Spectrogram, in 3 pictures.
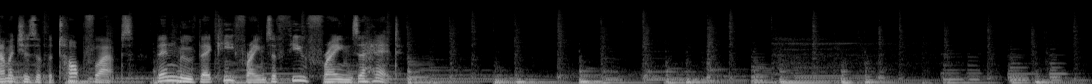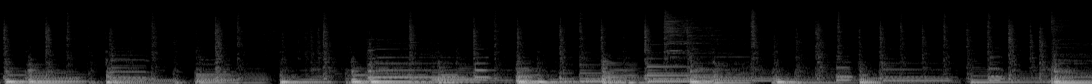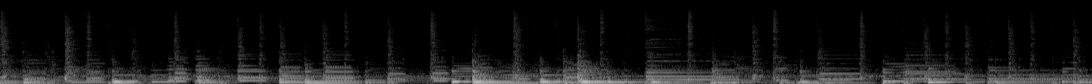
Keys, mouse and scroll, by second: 0.2-1.5 scroll up 1, 1.7 click, 3.4 shift+click, 5.7-8.7 drag, 13.6-14.1 drag, 14.1 space, 16.0 space, 16.9-19.9 drag, 21.8-24.9 drag, 27.1-28.7 drag, 28.7 space, 31.3 space.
